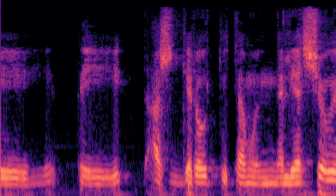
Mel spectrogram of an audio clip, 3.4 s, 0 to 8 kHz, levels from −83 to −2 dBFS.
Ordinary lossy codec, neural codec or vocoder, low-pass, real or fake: MP3, 48 kbps; none; 7.2 kHz; real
